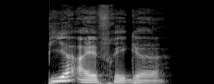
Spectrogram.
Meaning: inflection of biereifrig: 1. strong/mixed nominative/accusative feminine singular 2. strong nominative/accusative plural 3. weak nominative all-gender singular
- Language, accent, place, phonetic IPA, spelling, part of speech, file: German, Germany, Berlin, [biːɐ̯ˈʔaɪ̯fʁɪɡə], biereifrige, adjective, De-biereifrige.ogg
